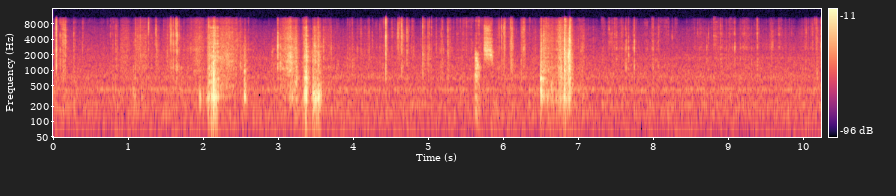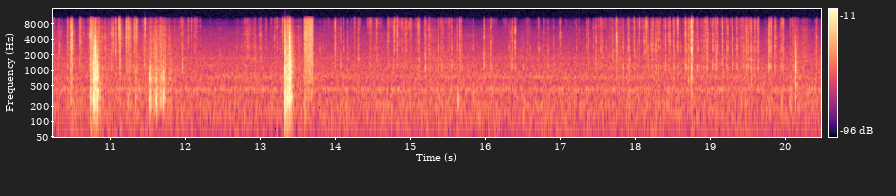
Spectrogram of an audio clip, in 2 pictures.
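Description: Foil candy wrappers crinkling and rustling as ribbon-wrapped chocolate squares are handled, with several short, sharp snips of scissors trimming the ribbon ends. Near the end, a light, fast scratching of a marker on the foil.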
